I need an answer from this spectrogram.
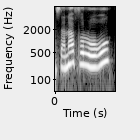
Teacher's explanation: سنفرغ کا جو را اور غین ہے وہ دونوں جو ہے ان کو موٹا کر کے پڑھنا ہے، پر کر کے پڑھنا ہے.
